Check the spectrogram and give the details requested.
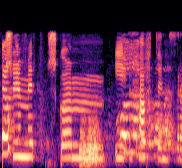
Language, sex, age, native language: Icelandic, female, 9, Icelandic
